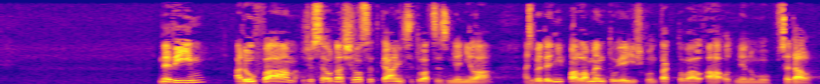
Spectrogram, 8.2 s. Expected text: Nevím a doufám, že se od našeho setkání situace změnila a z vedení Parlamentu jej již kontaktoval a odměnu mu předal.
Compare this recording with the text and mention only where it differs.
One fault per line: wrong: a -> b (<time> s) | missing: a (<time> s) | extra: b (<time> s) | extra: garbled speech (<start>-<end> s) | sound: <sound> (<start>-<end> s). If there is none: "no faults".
no faults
